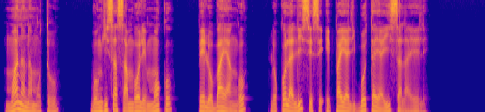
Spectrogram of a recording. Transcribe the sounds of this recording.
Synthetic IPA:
mwa˦na˦˨na˨mo˨to˨ | bo˨ŋɡi˦sa˦sa˨mbo˦le˨mɔ˦kɔ˦ | pe˦lo˨ba˦ja˨ŋɡo˦ | lo˨ko˦la˨li˦se˨se˨ʔe˨pa˦i˦˨ja˨li˨bo˦ta˦ja˨i˦sa˨la̰˨e˦le˨

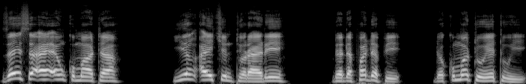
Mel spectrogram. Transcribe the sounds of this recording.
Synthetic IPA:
za˦˨jsa˦ʔa˦jɐ˦ŋkʷʊ˨maː˦taː˦ | jɪ˦˨ŋʔa˦jkʲɪ˨ntʊ˨ɾaː˨ɽeː˦ | da˨dɐ˨ɸɐ˦dɐ˨ɸeː˦ | da˨kʷʊ˦ma˦toː˨je˦toː˨jeː˦ʔ

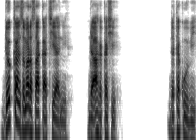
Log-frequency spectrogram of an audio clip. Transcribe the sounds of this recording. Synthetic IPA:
dʊ˦kːɐ˨ns̬u˨mɐ˦ɾa˨saː˦kaː˨t͡ʃɪ˦jaː˨neː˦ | da˨ʔa˦ka˨kɐ˦ʃe˨ | da˨tɐ˦kʷoː˨biː˦

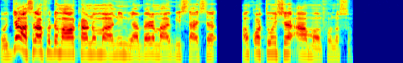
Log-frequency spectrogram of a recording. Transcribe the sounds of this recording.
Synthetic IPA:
o˨d͡ʑa˦ɔ˨sa˦fʊ˦dɔ̃˦mã˨wɔ˦kʰa˦nʊ̃˦mãː˦˨nʊ̃˦nũ˨a˨bɛ˦ɾɪ˦mãː˨˦bi˦sa˨ɪ˨sɛ˦ | ɔ˦ŋ̩˦kʷɔ˦tʊ˦n̩˦ɕɛ˦ʔa˦mɔ̃˨ɱ̩˨fʊ˦nʊ̃˦sʊ̰˨

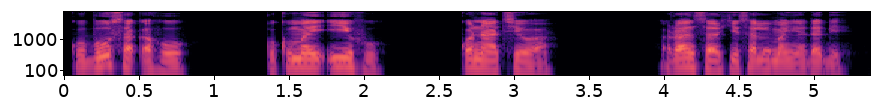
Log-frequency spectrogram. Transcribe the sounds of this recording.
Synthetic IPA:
kʷu˨buː˦sa˨kʼɐ˨ɦoː˦ | kʷu˨kʷʊ˦ma˦ji˦ʔiː˦ɦuː˨ | kʷʊ˦naː˨t͡ʃeː˦˨waː˨ | ɽɐ˦˨nsɐ˦ɽkʲiː˦sɐ˦lɐ˦mɐ˨ɲjaː˦dɐ˦ɗeː˨

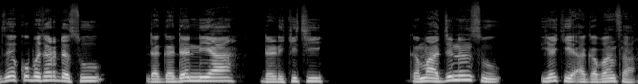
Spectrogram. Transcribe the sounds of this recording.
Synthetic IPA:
zeː˦˨kʷʊ˦ɓɐ˦tɐ˦rda˨su˦ | dɐ˨ɡa˨dɐ˦nːɪ˦jaː˦ | da˨ɽɪ˨kʲɪ˦t͡ʃiː˦ | ɡɐ˨maː˦d͡ʒɪ˦nɪ˦nsu˨ | jɐ˦kʲeː˨ʔa˨ɡɐ˨bɐ˦nsa˨ʔ

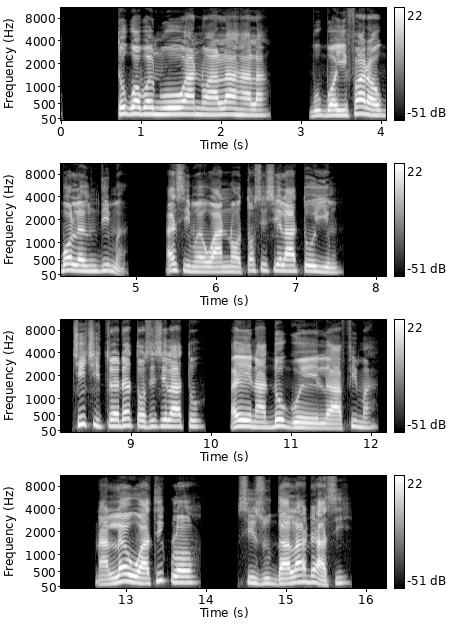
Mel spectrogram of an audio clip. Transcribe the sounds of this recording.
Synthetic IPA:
t̪o˦ɡ͡bɔ˦bɛ˦nũ˨wo˦a˨nɔ̃˨a˨la˦ɦã˦la˦ | ɡ͡bu˨ɡ͡bɔ˨ji˨fa˦ɾa˨o˨ɡ͡bɔ˦lɛ˨ŋ̩̃˦d̪i˦mɛ̰˨ | e˦si˨mɛ̃˨wo˨a˨nɔ̃˨t̪ɔ˦si˦si˦la˦t̪o˦ji˨m | t͡ɕi˦t͡ɕi˨t̪ɾɛ˦ɖɛ˦t̪ɔ˨s̬i˦s̬i˦la˦t̪o˦ | e˦jɛ˦nã˨d̪o˦ɡo˨e˨lɛ˨a˨fi˦mã˦ | nã˨lɛ˦wo˨a˨t̪i˦k͡plɔ˦ | si˨zu˨d̪a˨la˦ɖɛ˦a˨si˦

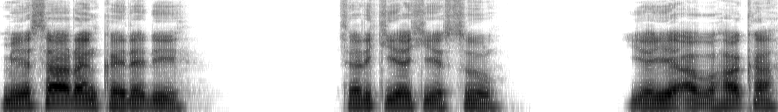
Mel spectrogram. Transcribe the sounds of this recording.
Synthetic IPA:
meː˨saː˦˨ɽɐ˦ŋka˨dɐ˦ɗeː˨ | t͡ʃɐ˦rkʲiː˦jɐ˦kʲeː˨soː˦˨ | jaː˦ji˦ʔa˨buː˨ɦa˦ka˨ʔ

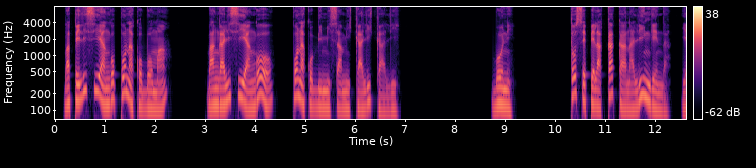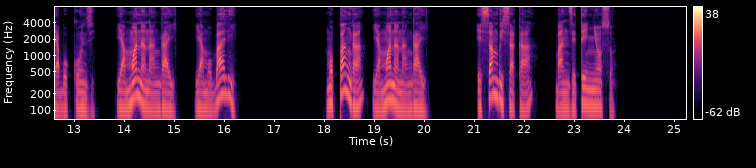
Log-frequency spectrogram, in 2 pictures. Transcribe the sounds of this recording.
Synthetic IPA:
ba˨pe˨li˦si˦ja˨ŋɡo˦po˦na˨ko˨bo˨ma˨ | ba˨ŋɡa˨li˦si˦ja˨ŋɡo˦ | po˦na˨ko˨bi˨mi˨sa˨mi˨ka˨li˦ka˨li˦ | bo˦ni˨ | to˦se˨pe˨la˨ka˦ka˨na˨li˦ŋɡe˨nda˨ | ja˨bo˨ko˨nzi˨ | ja˨mwa˦na˨na˨ŋɡa˦i˨ | ja˨mo˨ba˦li˦˨ | mo˨pa˦ŋɡa˨ja˨mwa˦na˨na˨ŋɡa˦i˨ | e˨sa˦mbwi˨sa˨ka˨ | ba˨nze˨te˦ɲɔ˦nsɔ˨

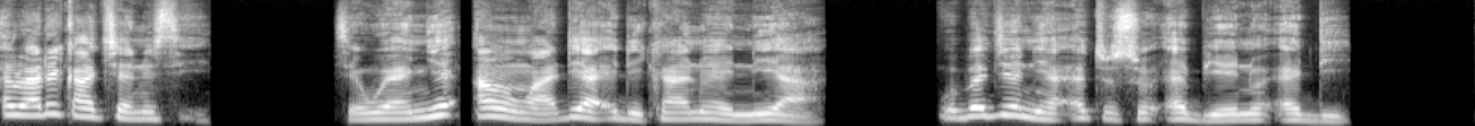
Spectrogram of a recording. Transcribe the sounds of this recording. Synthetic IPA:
æ˨wu˨˦a˨dɪ˦kʰã˨t͡ɕʰɛ˨nʊ̃˦si˨ | sɛ˨wɔ˨æ˨ɲẽ˦a˦wɔ̃˨wã˨dɪ˦a˨e˦di˨kʰã˦nʊ̃˦æ˨nĩ˦a̰˨ | wɔ˨bɛ˦d͡ʑe˦nĩ˨ã˨ʔɛ˦tʰʊ˨sʊ˦ʔæ˦bi˨e˨˦nʊ̃˦ʔæ˦di˨

